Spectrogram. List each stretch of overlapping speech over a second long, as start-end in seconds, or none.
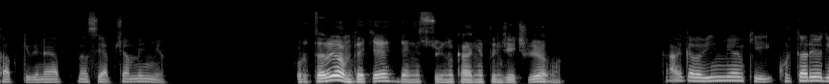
none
